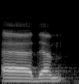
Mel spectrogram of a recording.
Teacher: وتعودنا في الرسم الإملائي الحديث أن نكتب ألفا عليه مدة من فوق، لكن النطق في حقيقته هو همزة يليها ألف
